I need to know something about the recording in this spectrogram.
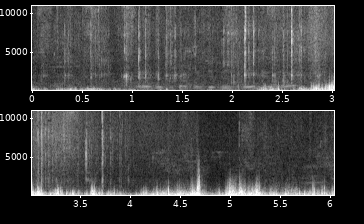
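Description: Indistinct voices talking, growing louder from about two seconds in, with no words made out.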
